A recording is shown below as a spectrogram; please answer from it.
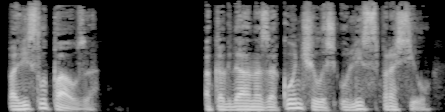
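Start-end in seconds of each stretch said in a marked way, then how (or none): none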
